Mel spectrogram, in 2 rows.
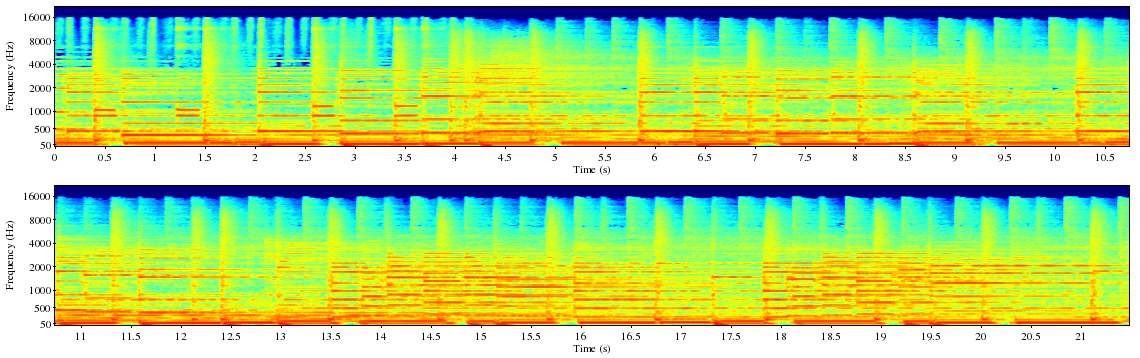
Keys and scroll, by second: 0.0 Delete.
